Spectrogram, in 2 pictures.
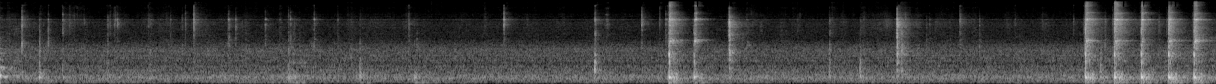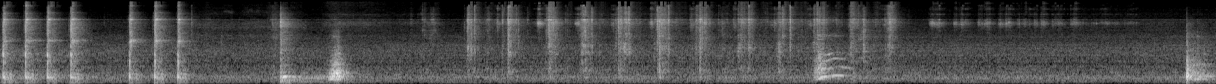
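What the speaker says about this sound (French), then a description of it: "On va mélanger un peu." A spoon stirs chicken thighs cooking blanquette-style in a pot, giving sparse scraping clicks and taps that break into quick clustered bursts of knocks against the pot, fairly quiet and close with no talking.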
